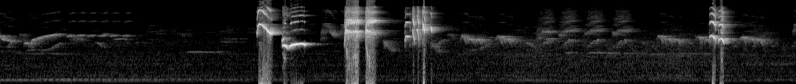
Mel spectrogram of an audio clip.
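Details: Orange-headed thrush song as a masteran for training caged birds: quiet wavering whistles, then three loud bursts of sharp, downslurred chirps, more soft twittering phrases and one final sharp note.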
